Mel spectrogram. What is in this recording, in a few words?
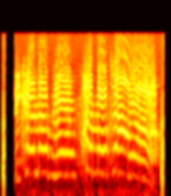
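blow, radio, Chinese woman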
